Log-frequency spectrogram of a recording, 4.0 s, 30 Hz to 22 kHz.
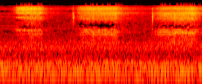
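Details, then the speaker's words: Triple 18650 series semi-unregulated PWM vape mod firing: three short bursts of thin high electronic whine; normal pulse-width modulation noise, not a fault. "Hear it? It's like a high-pitched whine, and like I say, it's just the pulse width modulation doing its thing."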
